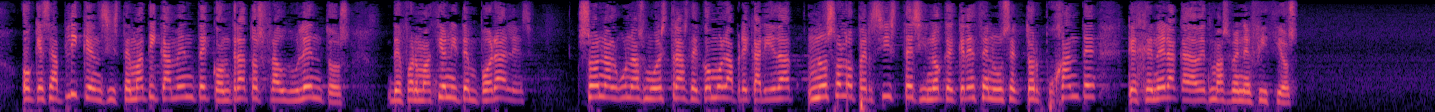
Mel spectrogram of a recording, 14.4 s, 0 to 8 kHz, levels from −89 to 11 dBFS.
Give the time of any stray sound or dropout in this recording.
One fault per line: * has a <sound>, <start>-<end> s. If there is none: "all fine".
all fine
